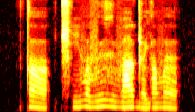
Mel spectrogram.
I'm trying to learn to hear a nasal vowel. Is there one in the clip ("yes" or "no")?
no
